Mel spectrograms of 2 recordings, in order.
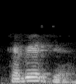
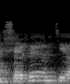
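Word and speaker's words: Chabertia: انتستين، خدنا الشابيرتيا اوبينا، شابيرتيا خلي بالك في ناس تنطقها كبيرتيا، فاكر كبيرتيا هتتغطى في البلد، لا دي اسمها شابيرتيا اوبينا، وخدنا القص بجستوما وكولامبينم،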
